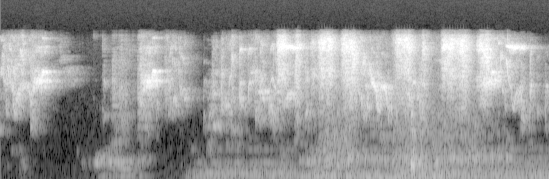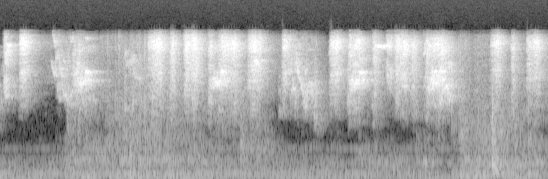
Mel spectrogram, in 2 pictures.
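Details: Budgerigars in an aviary chatter in rhythmic pulses of bright chirps and short whistles, roughly several per second, after a brief pause at the start; a steady low hum runs underneath.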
